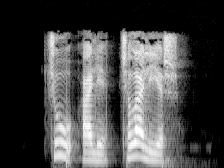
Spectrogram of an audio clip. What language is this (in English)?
Mari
